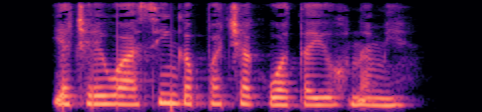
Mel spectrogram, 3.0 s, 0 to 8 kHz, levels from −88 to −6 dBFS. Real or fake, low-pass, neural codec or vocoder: real; 7.2 kHz; none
